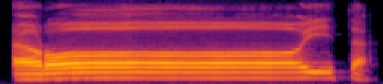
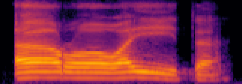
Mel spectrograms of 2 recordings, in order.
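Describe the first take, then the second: First: The hamzah becomes a long vowel held six counts. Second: The second hamzah is softened, not fully pronounced. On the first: "ibdal, merubah hamzah menjadi mad, dibaca enam harakat" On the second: "kalau tashil berarti arawaita"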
